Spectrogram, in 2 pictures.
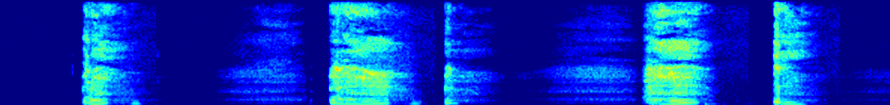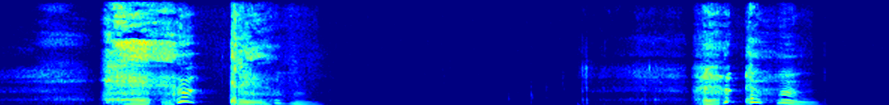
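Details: Repeated chesty voiced coughs, about eight bursts, often in pairs, with audible breaths and sniffs between them, from a person who feels something stuck in the chest and is out of breath. Cough.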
